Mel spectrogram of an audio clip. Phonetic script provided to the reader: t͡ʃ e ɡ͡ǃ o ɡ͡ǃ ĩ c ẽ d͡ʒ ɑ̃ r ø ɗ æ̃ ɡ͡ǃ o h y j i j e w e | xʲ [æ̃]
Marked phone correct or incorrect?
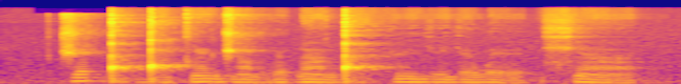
correct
